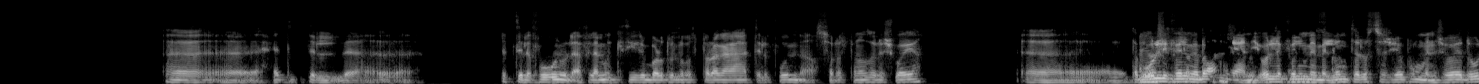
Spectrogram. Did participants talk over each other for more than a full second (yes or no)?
yes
